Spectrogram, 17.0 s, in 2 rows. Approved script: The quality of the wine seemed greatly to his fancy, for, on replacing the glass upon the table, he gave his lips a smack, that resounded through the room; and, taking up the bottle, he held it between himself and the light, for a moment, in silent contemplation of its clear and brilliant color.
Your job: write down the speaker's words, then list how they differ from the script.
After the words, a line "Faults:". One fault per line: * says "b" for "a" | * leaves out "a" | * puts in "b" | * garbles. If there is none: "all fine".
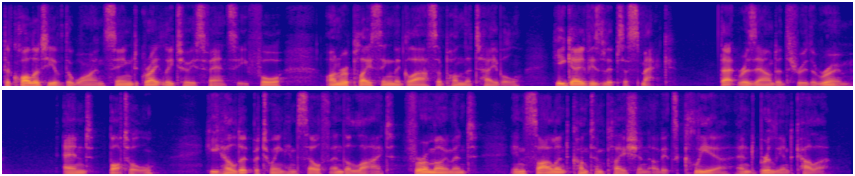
The quality of the wine seemed greatly to his fancy, for, on replacing the glass upon the table, he gave his lips a smack, that resounded through the room; and, bottle, he held it between himself and the light, for a moment, in silent contemplation of its clear and brilliant color.
Faults:
* leaves out "taking up the"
